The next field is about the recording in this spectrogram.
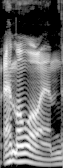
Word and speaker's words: Moom: So it's it is pronounced Moom. M O O M.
